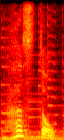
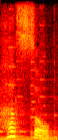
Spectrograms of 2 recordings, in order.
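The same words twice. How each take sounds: First: The T sound is pronounced. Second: The T sound is silent. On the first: The speaker calls it wrong. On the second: The speaker calls it right.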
